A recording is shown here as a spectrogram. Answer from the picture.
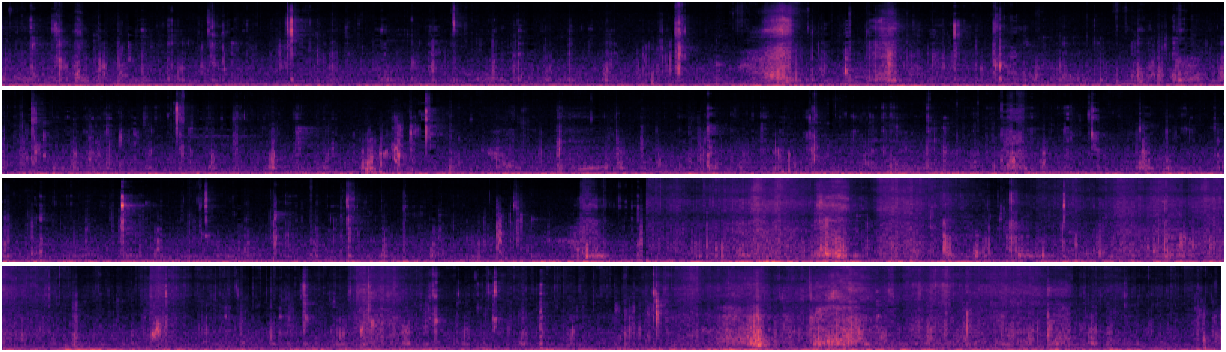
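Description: Close-up chewing and biting of a soft, filled mochi pastry, with many small sharp mouth clicks. About two-thirds of the way through, a louder crinkling of thin plastic gloves joins in and lasts to the end.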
